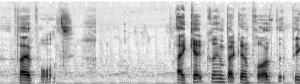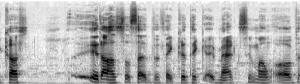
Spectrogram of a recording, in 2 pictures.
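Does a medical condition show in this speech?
Yes: cerebral palsy.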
